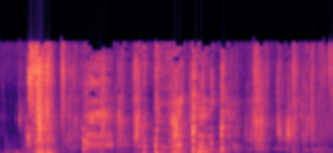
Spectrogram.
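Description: A man coughing repeatedly in short, irregular fits after gulping water mixed with salt and vinegar.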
